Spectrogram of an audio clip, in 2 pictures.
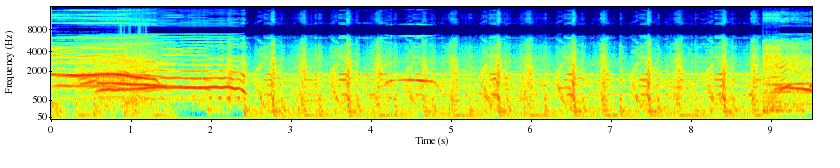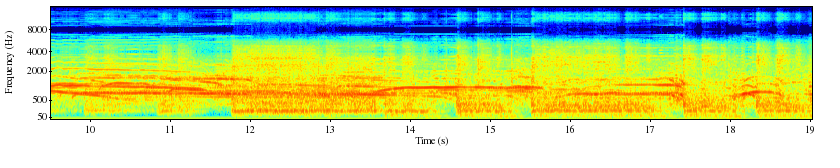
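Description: Club dance music played loud from a DJ set, with the crowd cheering and shouting over it. The beat cuts out briefly about two seconds in, then returns steady. From about halfway through, high gliding shouts and whoops ride over the music.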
